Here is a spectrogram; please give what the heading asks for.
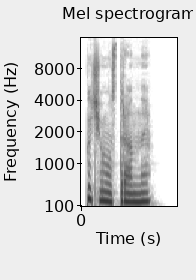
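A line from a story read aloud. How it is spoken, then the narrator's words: Dry halting whisper. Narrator (Russian): прошептала я, чувствуя, как в горле пересохло, а слова подбираются с трудом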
